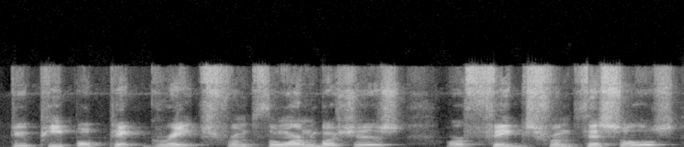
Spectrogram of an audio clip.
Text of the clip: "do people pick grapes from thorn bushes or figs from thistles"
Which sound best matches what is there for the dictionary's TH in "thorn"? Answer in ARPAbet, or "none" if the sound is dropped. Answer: TH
